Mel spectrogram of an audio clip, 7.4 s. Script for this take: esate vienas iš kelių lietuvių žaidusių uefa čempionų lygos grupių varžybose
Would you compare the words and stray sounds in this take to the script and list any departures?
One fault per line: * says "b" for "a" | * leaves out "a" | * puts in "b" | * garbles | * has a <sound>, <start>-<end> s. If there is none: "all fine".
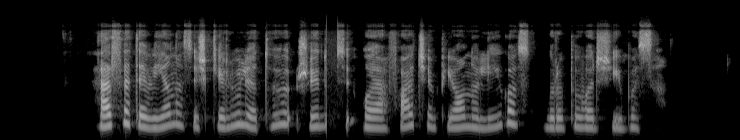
* has a dropout, 3.3-3.4 s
